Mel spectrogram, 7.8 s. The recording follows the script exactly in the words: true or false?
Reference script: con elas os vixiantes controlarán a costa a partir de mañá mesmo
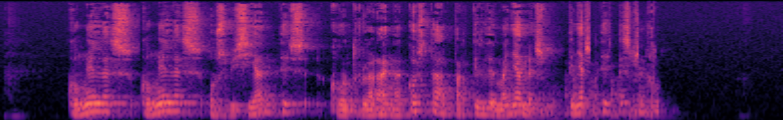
false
